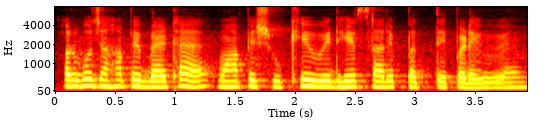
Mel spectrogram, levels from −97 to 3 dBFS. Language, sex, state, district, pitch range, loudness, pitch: Hindi, female, Jharkhand, Ranchi, 190-210 Hz, -16 LUFS, 195 Hz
